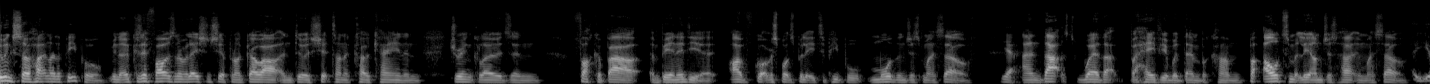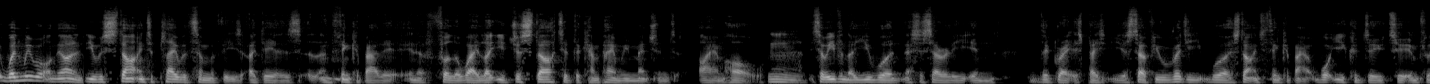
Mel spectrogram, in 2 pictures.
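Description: No technical faults can be heard in this speech recording.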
